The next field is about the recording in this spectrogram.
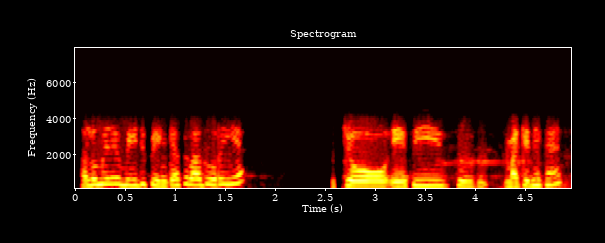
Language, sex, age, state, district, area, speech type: Hindi, female, 18-30, Madhya Pradesh, Hoshangabad, rural, conversation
